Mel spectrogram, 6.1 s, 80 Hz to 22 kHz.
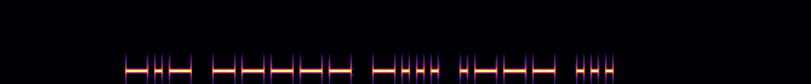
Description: Morse code, heard as a keyed tone, about 22 wpm, 700 Hz. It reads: K0BJS
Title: USA Call Signs 22wpm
